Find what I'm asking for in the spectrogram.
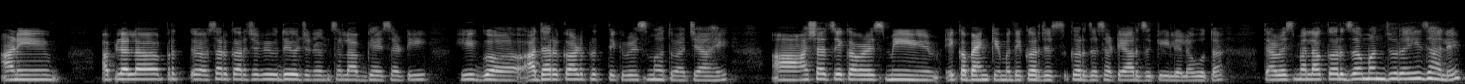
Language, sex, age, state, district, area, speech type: Marathi, female, 30-45, Maharashtra, Osmanabad, rural, spontaneous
